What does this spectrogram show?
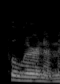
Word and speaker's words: falernum: I can't pronounce it let's say falernum Fowler numb falernum falernum is what it says for pronunciation it looks like it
